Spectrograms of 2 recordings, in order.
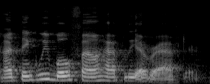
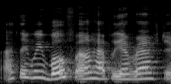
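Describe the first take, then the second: First: Measured, subdued read-aloud; quoting the book. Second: Higher, quicker, making it her own; personal opinion. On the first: Reading a storybook line to listeners, measured and subdued. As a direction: read the line back evenly. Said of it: "That's what it says". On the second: Making the book's line her own opinion, higher and quicker. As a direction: say it as your own lively conviction. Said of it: "if you ask me". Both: Real, not acted.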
